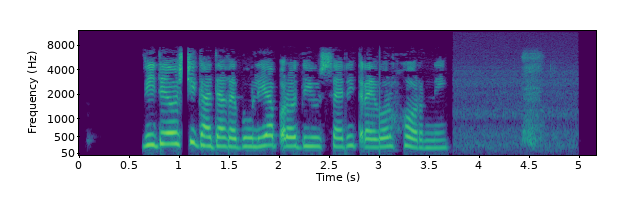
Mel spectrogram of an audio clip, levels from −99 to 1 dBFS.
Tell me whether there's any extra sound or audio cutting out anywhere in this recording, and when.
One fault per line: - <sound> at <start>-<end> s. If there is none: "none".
- dropout at 1.0-1.1 s
- sneeze at 4.4-4.8 s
